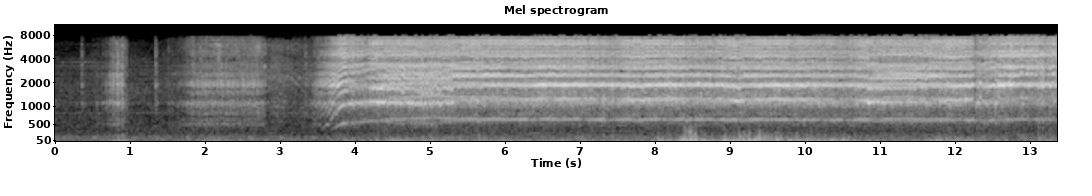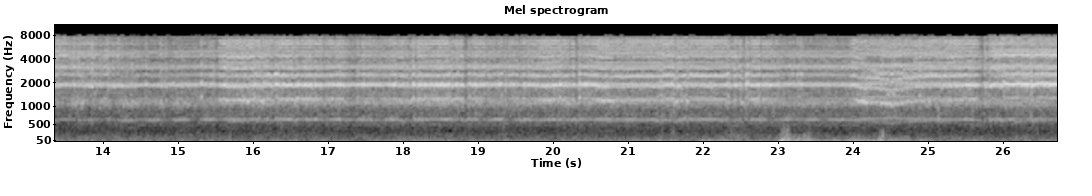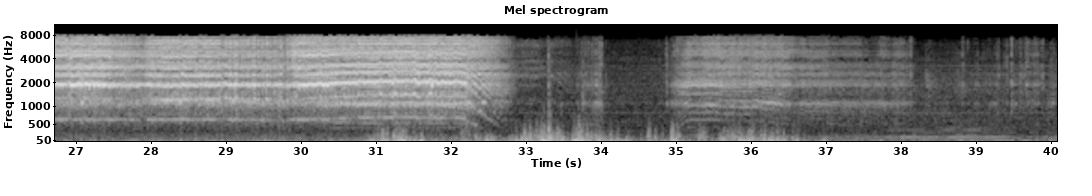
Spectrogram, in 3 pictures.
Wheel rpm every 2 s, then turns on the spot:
10, 50, 160, 170, 160, 160, 170, 170, 170, 160, 160, 160, 160, 160, 160, 150, 30, 30, 30, 10.
none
